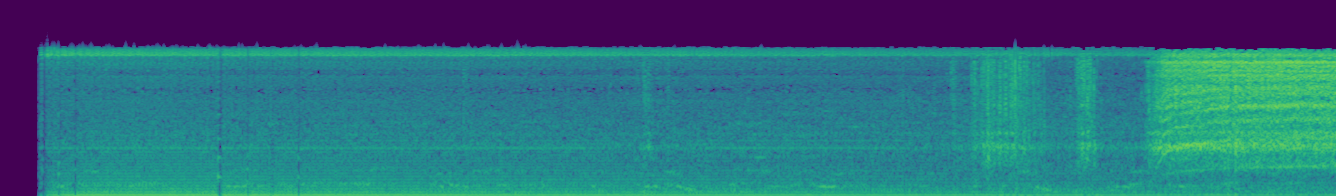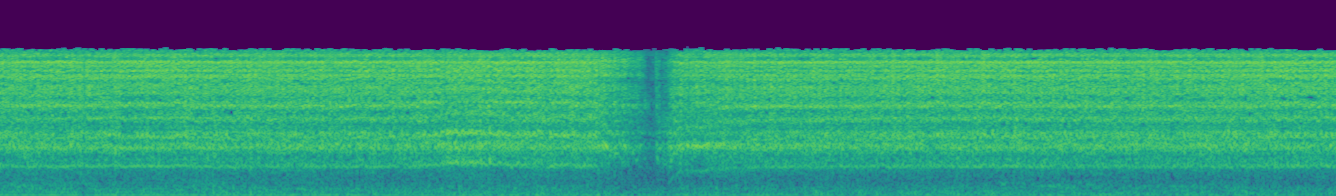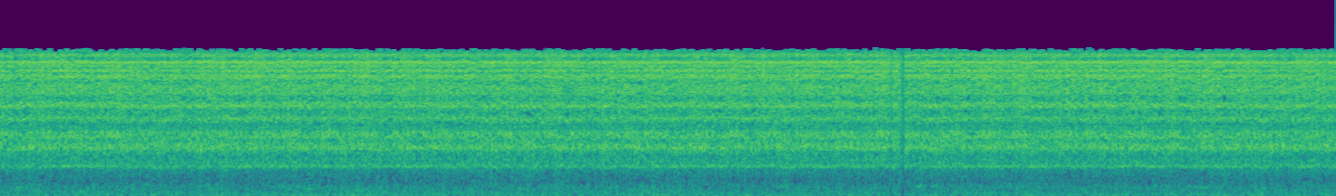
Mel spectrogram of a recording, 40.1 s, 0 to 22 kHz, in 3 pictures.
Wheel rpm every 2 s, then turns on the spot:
0, 0, 0, 0, 0, 20, 140, 160, 160, 140, 130, 160, 160, 160, 160, 160, 160, 160, 160, 160.
none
